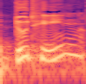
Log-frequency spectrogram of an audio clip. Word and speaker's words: dudheen: A straw, a cutty, an alderman, a dudheen, I think, but I could be wrong, and D-U-D-H-E-E-N. How do I pronounce it?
